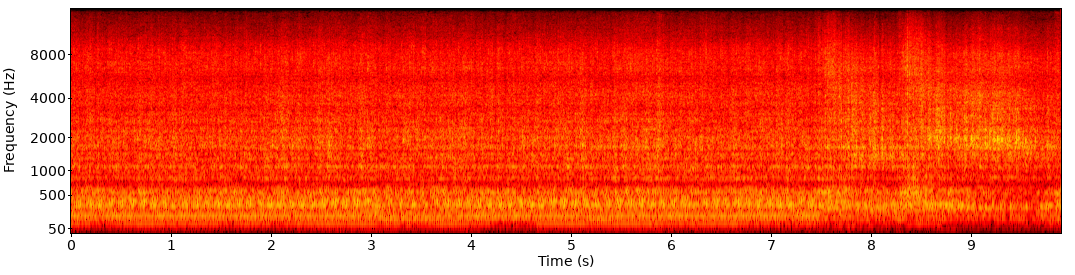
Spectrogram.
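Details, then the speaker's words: Nissan S15 after fixing its problem: smooth even idle picking up cleanly on throttle blips with no hesitation or misfire; owner hears a couple of exhaust leaks under the car; earlier heavy smoke now mostly gone. "well yeah guys there she is fires right up no hesitation turns on like OEM"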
